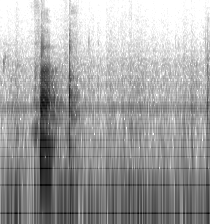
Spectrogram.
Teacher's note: dengan menempelkan ujung gigi seri atas dengan perut atau lambung bibir bawah, ya. Fa, bukan bagian depan bibir tapi bagian dalam. · huruf fa sifatnya adalah nafasnya mengalir, ya, sifatnya adalah nafasnya mengalir dan juga suaranya mengalir. Dan kemudian cara mengucapkan atau makhrajnya ada di kedua bibir, ya, dengan menempelkan ujung gigi seri atas dengan perut atau lambung bibir bawah, ya.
